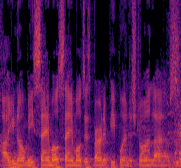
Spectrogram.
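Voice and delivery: low, soft, laid-back dude; mumbled low slacker; herpes voice. Acted.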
